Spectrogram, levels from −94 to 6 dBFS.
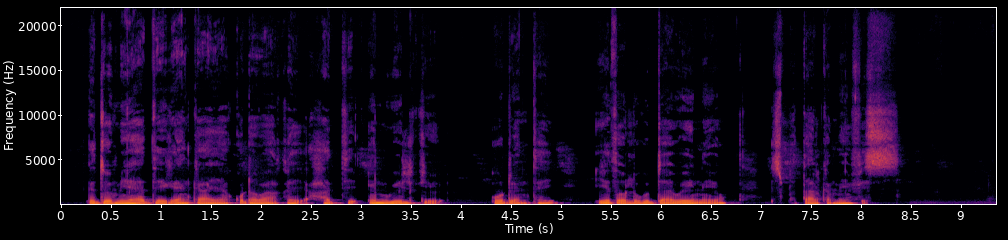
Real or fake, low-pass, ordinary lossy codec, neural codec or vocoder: real; none; none; none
